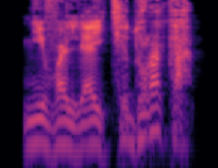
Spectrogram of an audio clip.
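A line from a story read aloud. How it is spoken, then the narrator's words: Angry objection. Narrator (Russian): сердито возразил первый мыслитель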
